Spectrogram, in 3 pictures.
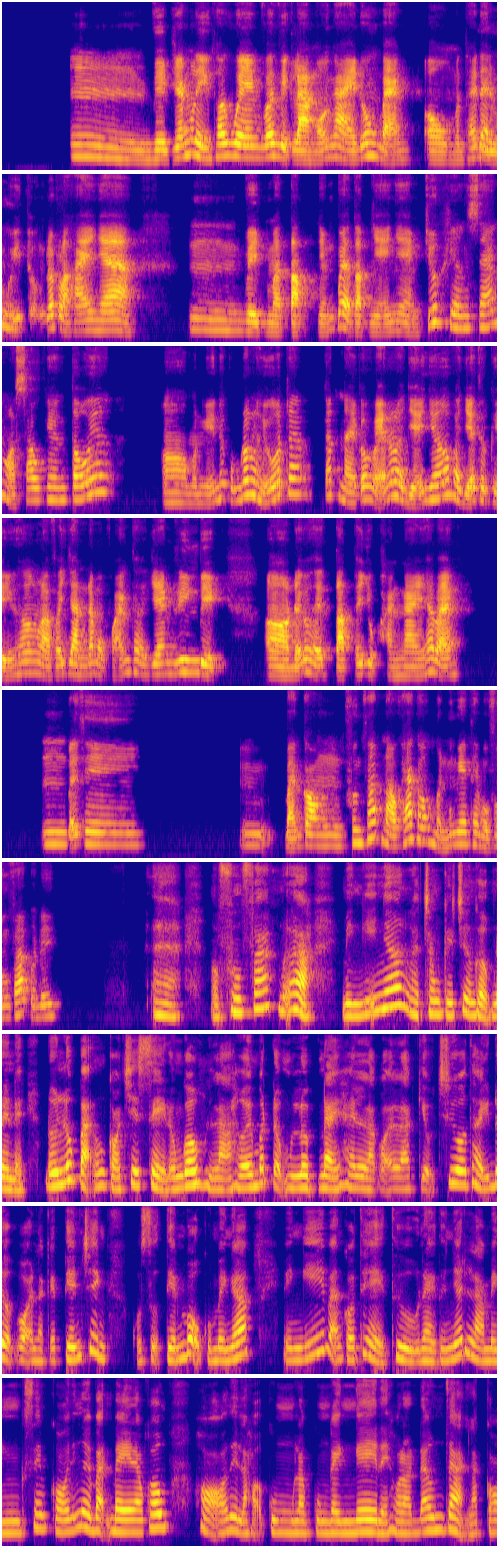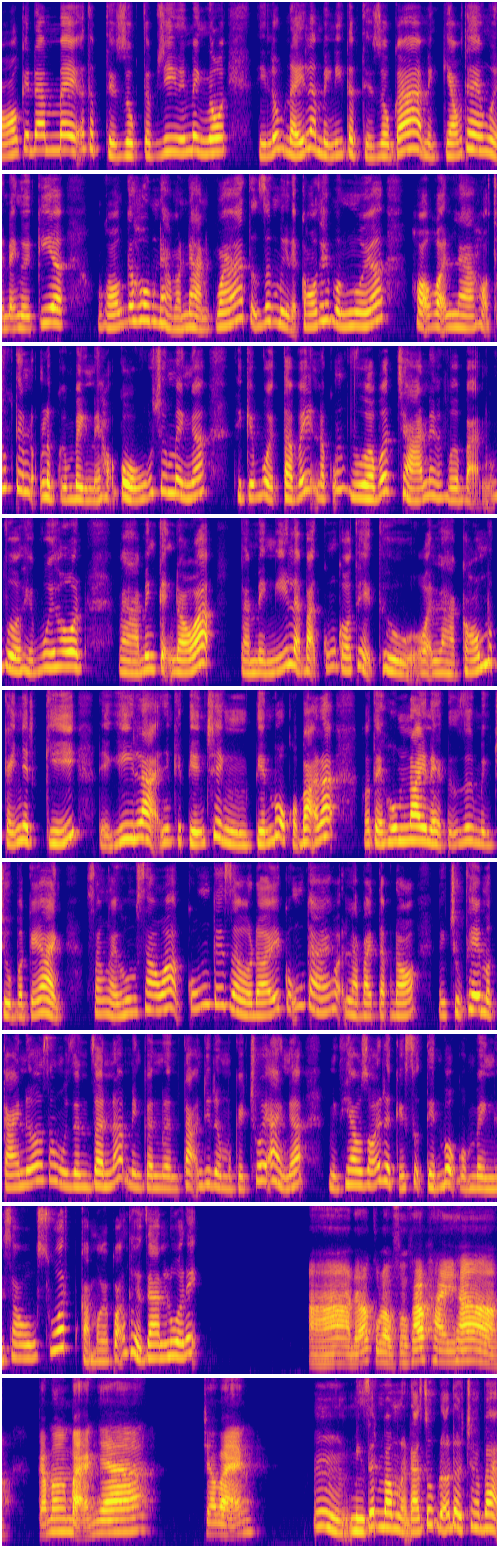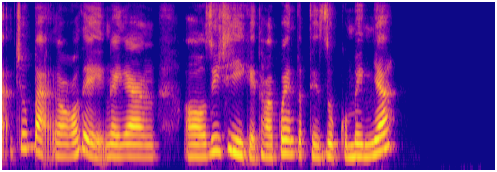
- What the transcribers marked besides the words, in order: other background noise; tapping
- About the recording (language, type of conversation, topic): Vietnamese, advice, Vì sao bạn khó duy trì thói quen tập thể dục dù đã cố gắng nhiều lần?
